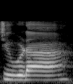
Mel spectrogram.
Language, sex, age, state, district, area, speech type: Marathi, female, 30-45, Maharashtra, Nagpur, urban, spontaneous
